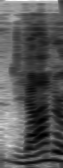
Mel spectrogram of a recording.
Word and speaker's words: Yonder: wait y why what y o n d like like Wonder okay am I putting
